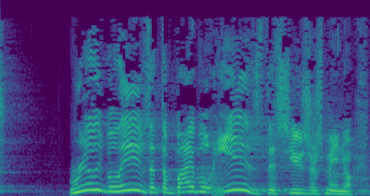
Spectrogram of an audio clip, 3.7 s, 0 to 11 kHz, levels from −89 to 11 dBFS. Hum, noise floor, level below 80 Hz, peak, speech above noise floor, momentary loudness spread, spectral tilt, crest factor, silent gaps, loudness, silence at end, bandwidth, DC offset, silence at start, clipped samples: none; -58 dBFS; -70 dBFS; -4 dBFS; 40 dB; 4 LU; -3.5 dB/octave; 16 dB; none; -17 LUFS; 0 s; 10.5 kHz; under 0.1%; 0 s; under 0.1%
